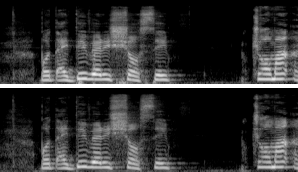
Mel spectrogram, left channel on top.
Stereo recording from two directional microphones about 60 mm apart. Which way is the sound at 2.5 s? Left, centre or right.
Left.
